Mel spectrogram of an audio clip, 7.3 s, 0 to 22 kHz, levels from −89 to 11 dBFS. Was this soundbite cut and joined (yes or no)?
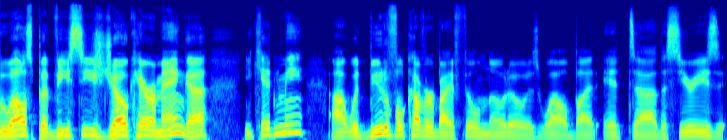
no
